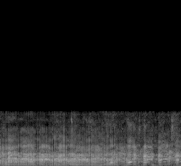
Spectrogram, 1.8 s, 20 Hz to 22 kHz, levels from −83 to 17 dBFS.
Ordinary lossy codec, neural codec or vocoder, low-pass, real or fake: none; vocoder, 22.05 kHz, 80 mel bands, HiFi-GAN; 7.2 kHz; fake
